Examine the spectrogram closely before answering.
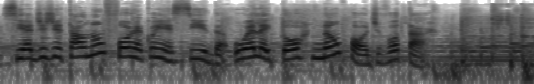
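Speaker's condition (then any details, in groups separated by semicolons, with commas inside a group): No condition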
